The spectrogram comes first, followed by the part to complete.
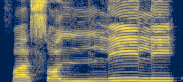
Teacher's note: فا جو ہے لائٹ ہے اور سا ہیوی ہے. فصلیلی اور پھر لام پھر لائٹ ہے آگے، تو صرف سعود کو ہیوی کرنا ہے، آگے پیچھے کے لیٹرز نہیں.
